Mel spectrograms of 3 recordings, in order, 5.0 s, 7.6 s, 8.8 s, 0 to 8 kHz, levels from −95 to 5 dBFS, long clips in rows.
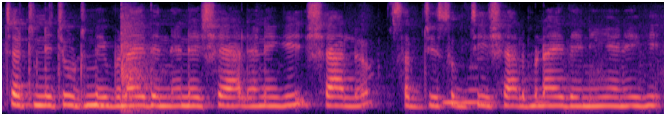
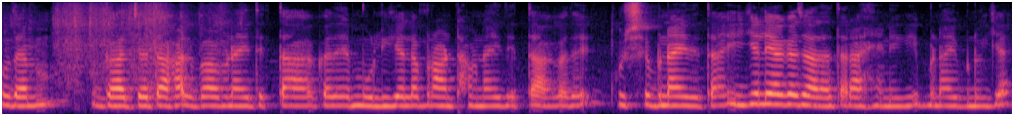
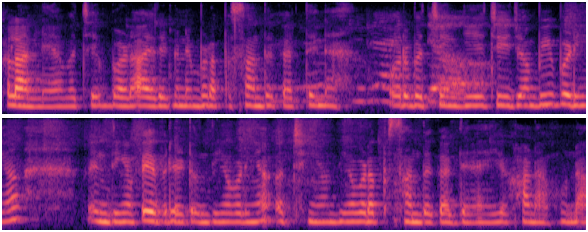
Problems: background sounds at intervals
